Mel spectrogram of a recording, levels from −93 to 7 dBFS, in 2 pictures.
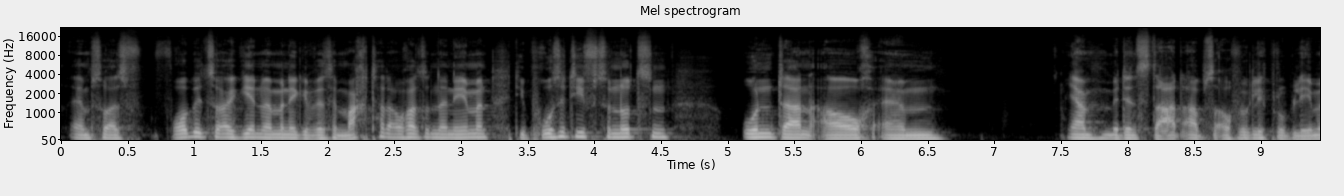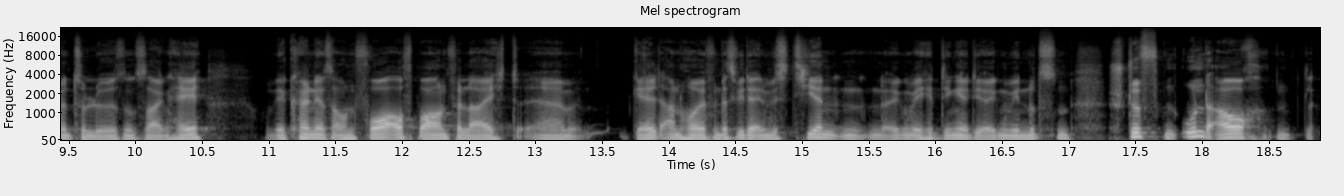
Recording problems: none

